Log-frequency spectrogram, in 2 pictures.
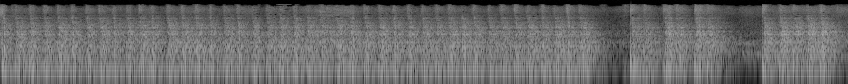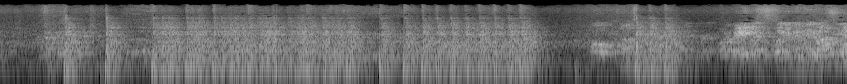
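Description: Live band with drum kit playing loud, fast heavy music with a rapid even beat and heavy bass, stopping and starting several times in short bursts.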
